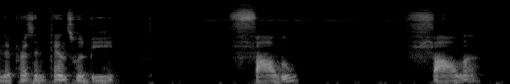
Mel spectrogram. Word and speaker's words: falo: in the present tense, the stress falls on the second to last syllable. So it's falo, fala, falamos, falam. Also note that the final vowels of the eu, você, and third person singular forms are weakened to the u and a sound because they're unstressed.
